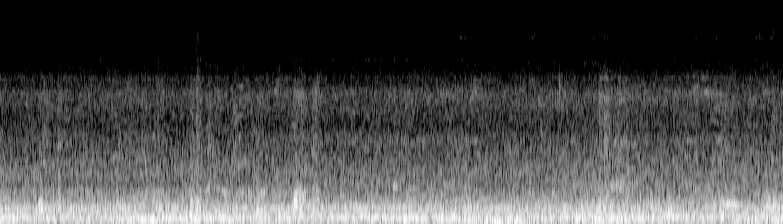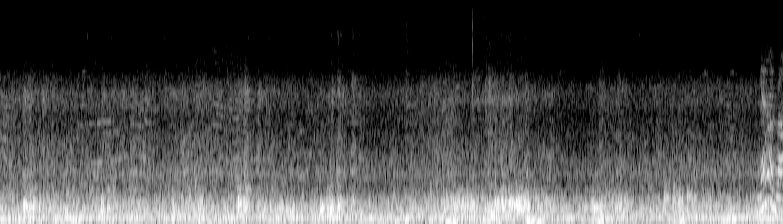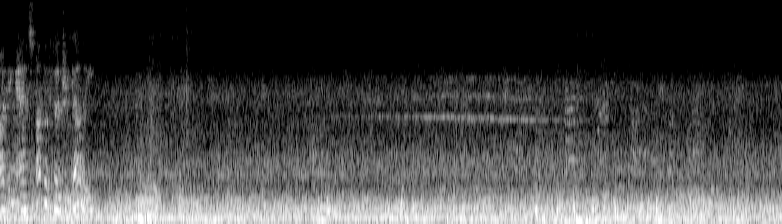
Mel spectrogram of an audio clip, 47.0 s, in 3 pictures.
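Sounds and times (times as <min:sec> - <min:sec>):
train carriage rumble and hum: 0:00.0 - 0:46.9.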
